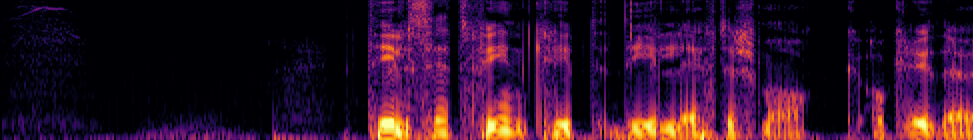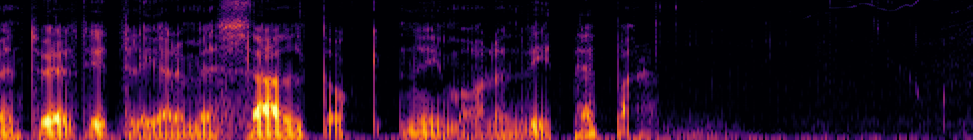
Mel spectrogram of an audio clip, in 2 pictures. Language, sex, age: Swedish, male, 55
